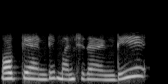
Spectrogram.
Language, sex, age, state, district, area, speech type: Telugu, female, 18-30, Andhra Pradesh, Nellore, rural, conversation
